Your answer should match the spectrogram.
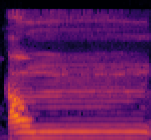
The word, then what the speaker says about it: Aum: el au estas tres sílabas aum, ¿no?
